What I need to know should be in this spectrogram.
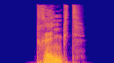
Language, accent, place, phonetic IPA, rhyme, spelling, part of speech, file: German, Germany, Berlin, [tʁɛŋkt], -ɛŋkt, tränkt, verb, De-tränkt.ogg
- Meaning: inflection of tränken: 1. third-person singular present 2. second-person plural present 3. plural imperative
